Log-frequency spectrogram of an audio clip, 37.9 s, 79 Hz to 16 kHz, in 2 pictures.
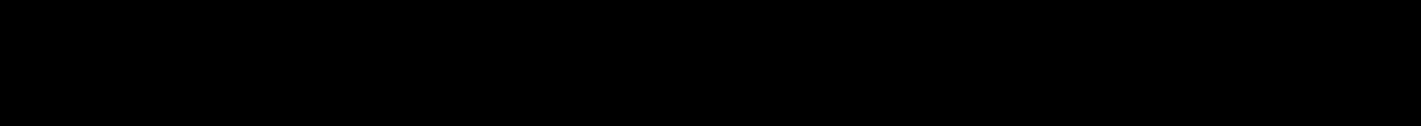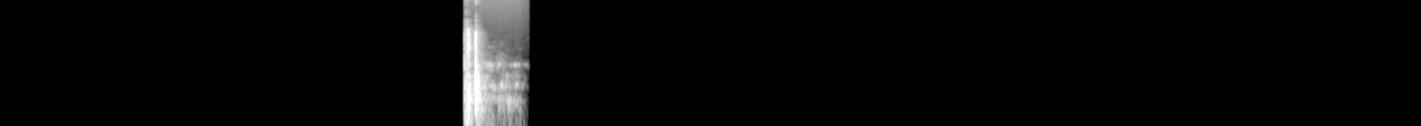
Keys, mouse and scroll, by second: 5.5-7.6 middle drag, 7.6 scroll up 1, 7.8-11.6 middle drag, 18.7-19.5 scroll down 1, 19.5 shift+middle click, 20.1-20.5 scroll down 1, 20.5-27.7 middle drag, 27.7 click, 28.7-30.5 middle drag, 30.5 alt+z, 31.3 middle click, 32.0-32.6 scroll up 2, 32.6-37.9 shift+middle drag.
